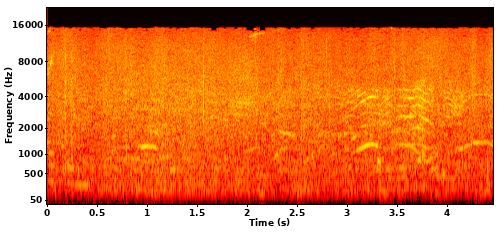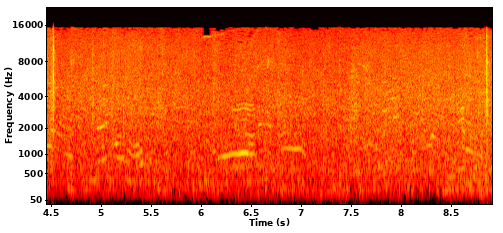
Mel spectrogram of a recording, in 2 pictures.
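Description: People shout and call out in the distance.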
